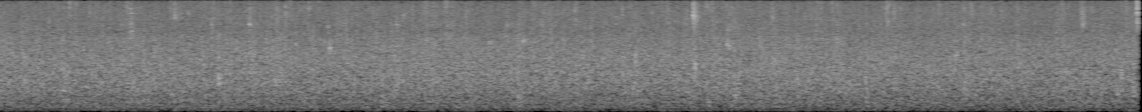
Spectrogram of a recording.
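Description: Rushing streams roar down a mountainside.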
